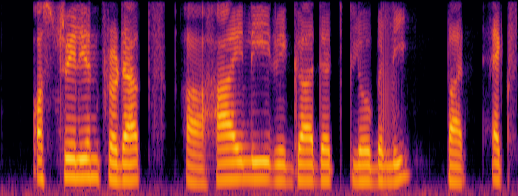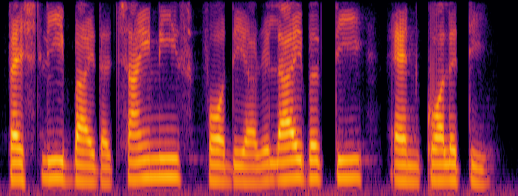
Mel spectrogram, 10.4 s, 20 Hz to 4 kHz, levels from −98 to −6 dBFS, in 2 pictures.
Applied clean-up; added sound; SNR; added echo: neural diffusion model UNIVERSE++.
